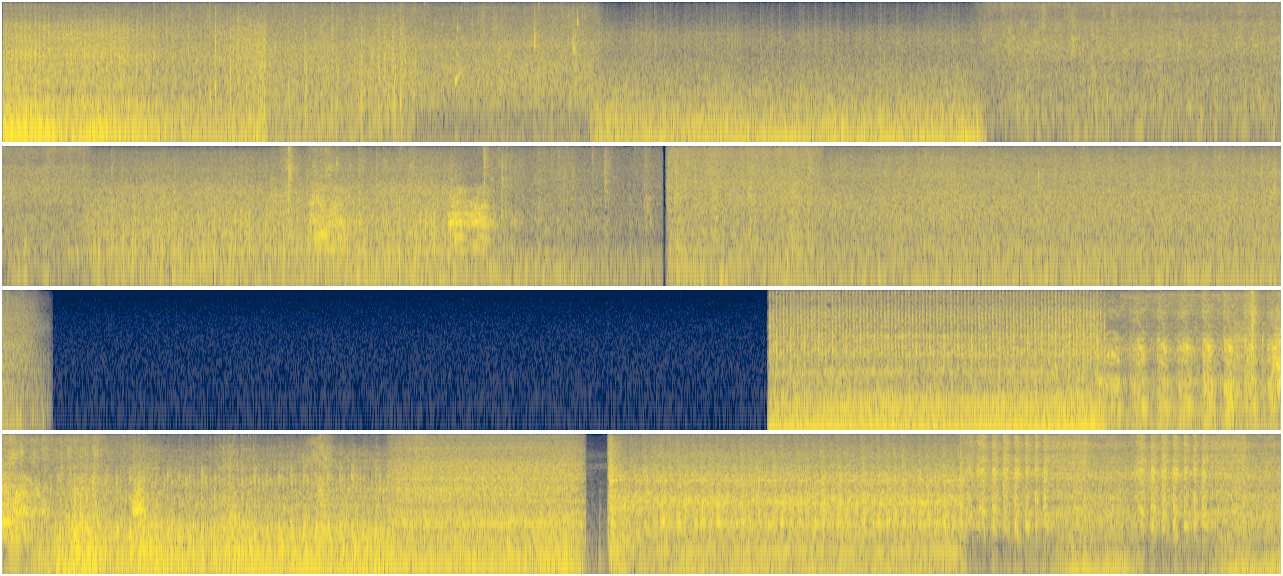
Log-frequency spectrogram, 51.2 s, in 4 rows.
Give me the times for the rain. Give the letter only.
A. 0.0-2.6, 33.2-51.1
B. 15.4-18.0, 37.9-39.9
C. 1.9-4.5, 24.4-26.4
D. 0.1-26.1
D.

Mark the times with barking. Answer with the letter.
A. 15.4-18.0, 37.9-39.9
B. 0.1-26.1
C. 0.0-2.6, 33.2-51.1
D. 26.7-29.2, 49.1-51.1
A.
